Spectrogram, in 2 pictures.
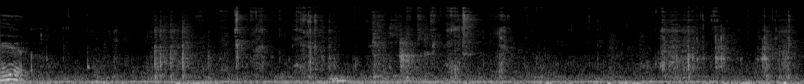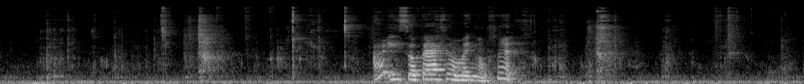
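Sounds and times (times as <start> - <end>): chewing and wet mouth noises: 0.0 - 11.8, 13.2 - 16.0
overhead fan hum: 0.0 - 16.0.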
